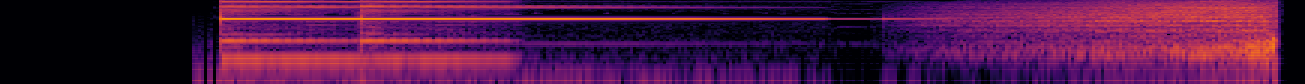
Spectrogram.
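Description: Bright bell-chime notification sound effect, struck twice about half a second apart and ringing out over about two seconds, followed by a whoosh that swells steadily louder toward the end.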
